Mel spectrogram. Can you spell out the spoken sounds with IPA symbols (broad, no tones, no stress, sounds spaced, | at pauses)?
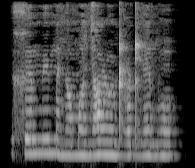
x ø m y m ẽ ɡ ɑ̃ m ɔ̃ ɟ ɑ̃ ɭ ũ ɖʱ ɔ ɖʱ ẽ b ũ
